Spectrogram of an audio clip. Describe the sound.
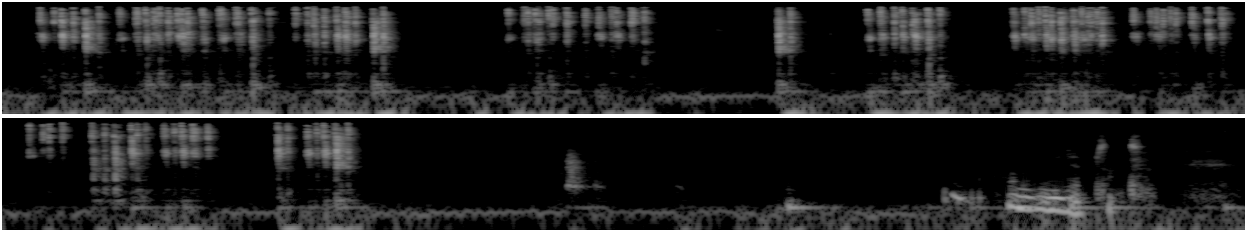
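Quick bursts of keystrokes on a computer keyboard, typed in short clusters separated by pauses, fairly quiet, with people talking at times.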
